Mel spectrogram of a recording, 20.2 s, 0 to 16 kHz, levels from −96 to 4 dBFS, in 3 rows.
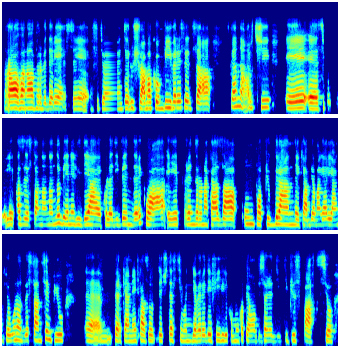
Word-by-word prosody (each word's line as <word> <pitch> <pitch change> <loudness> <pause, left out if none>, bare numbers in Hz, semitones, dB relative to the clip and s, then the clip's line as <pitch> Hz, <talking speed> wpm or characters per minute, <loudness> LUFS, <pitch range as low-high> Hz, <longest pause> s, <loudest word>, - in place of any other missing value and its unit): prova, 205 0 +10
no, 200 +1 +5
per 195 -1 -7
vedere 185 0 -4
se 175 0 -6
effettivamente 175 +2 -7
riuscivamo 195 -1 +3
a 200 - +3
convivere 210 +1 +1
senza 200 -4 +1 0.3
scannarci 235 -2 -2 0.3
e, 205 +2 +5
ehm, 190 -1 +9
siccome 195 +2 -17
poi - - -7
le 195 - -1
cose 200 -2 -4
stanno 185 -1 -6
andando 190 +6 -3
bene, 200 -3 -2
l'idea 190 -1 +2
è 175 - -1
quella 185 -1 -1
di 180 0 -17
vendere 190 +2 -2
qua 190 -3 +3
e 185 +1 -4
prendere 195 -1 -3
una 190 0 -2
casa 185 0 +4 0.2
un 210 0 -3
po' 195 -2 +1
più 195 -1 -9
grande, 190 -2 +2
che 180 - -5
abbia 175 +2 0
magari 185 +1 -2
anche 175 +1 -8
1 205 +2 -3
o - - -5
2 190 +1 -8
stanze 190 +3 -2
in 230 - -2
più, 195 -1 -2 0.4
ehm, 180 +4 -3
perché 180 -2 -1
nel 180 +1 -8
caso 190 -1 -2
decidessimo 190 -2 -6
di 185 - -5
avere 180 +1 -1
dei 195 +1 0
figli 195 -1 -5
comunque 180 +2 -10
abbiamo 175 -3 -5
bisogno 185 +2 -7
di 165 -1 -25
di 190 - -19
più 190 +4 -6
spazio. 175 - -4
190 Hz, 180 wpm, -20 LUFS, 185-200 Hz, 0.4 s, prova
